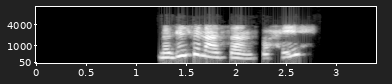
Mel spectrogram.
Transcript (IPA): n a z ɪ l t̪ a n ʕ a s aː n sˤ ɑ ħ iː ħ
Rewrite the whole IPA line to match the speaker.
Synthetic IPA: m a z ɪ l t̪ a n ʕ a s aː n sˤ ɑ ħ iː ħ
